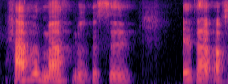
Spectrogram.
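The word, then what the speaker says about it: Mads Mikkelsen: Matt Mikkelsen.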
